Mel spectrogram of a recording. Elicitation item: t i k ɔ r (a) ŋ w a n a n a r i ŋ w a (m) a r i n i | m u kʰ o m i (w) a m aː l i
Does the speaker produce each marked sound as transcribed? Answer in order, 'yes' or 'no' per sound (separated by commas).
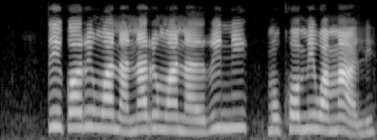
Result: no, no, yes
